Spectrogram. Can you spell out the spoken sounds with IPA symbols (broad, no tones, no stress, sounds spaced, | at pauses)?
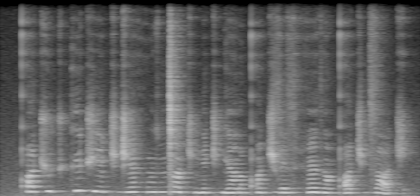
qʼ ɛ t͡ʃ u t͡ʃ kʲ u t͡ʃ j ẽ t͡ʃ d͡ʒ ɛ̃ h ũ z ŋ͡ǀ ã t͡ʃ ŋ e t͡ʃ ɡʲ ã ɾ ʊ qʼ ɛ̃ t͡ʃ z e z h ɛ̃ z ã qʼ ɛ t͡ʃ d͡z a t͡ʃ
